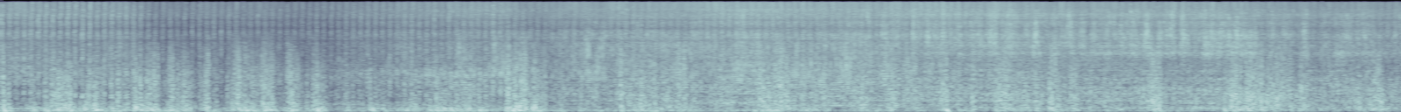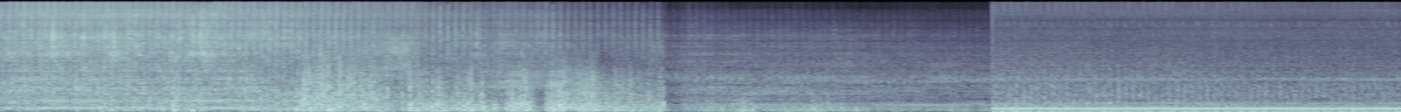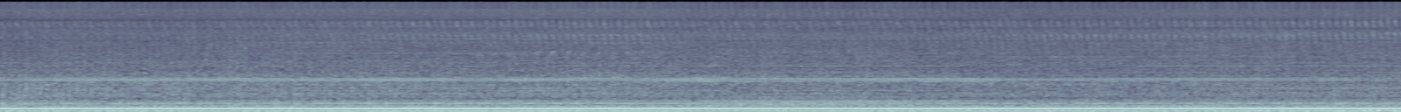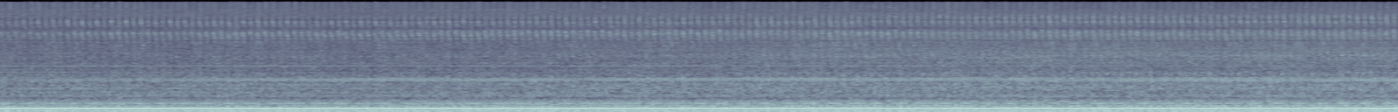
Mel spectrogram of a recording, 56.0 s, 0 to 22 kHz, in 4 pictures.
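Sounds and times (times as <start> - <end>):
vehicle engine droning: 24.0 - 26.4.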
